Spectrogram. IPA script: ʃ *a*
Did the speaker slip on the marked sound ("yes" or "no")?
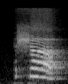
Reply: no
